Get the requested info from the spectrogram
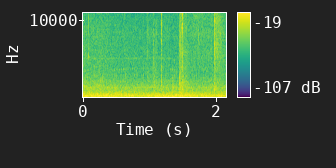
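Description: Faint handling of Theory11 Union playing cards as a table fan is gathered up, with two soft clicks near the end over a steady low hum.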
